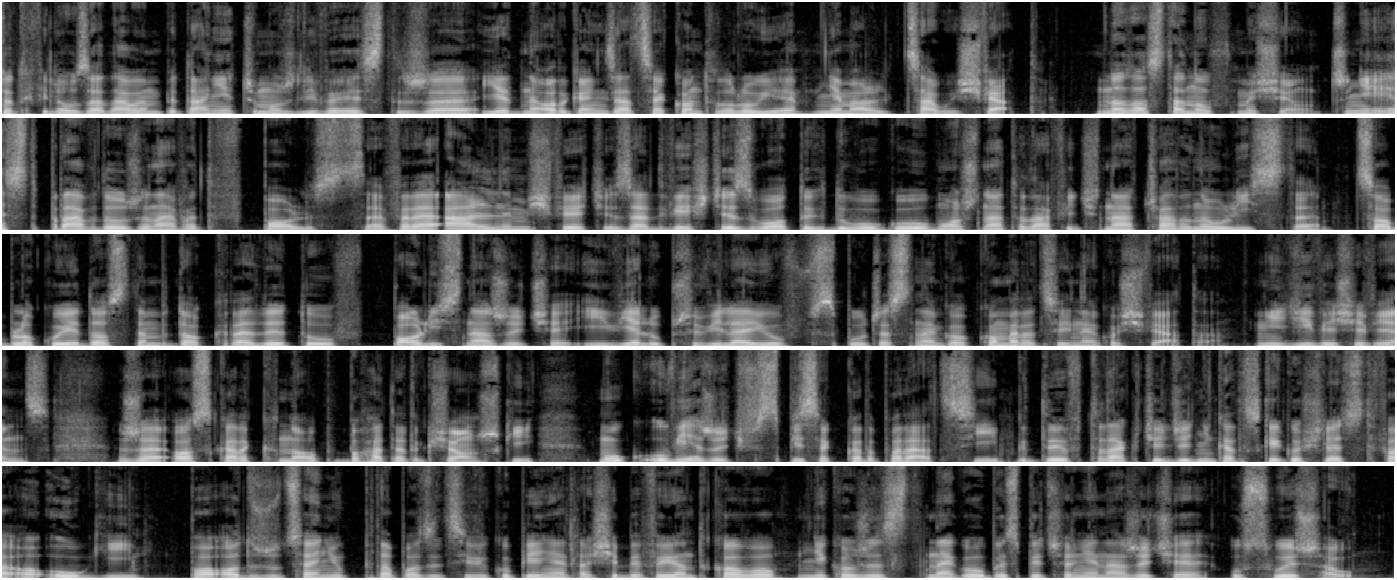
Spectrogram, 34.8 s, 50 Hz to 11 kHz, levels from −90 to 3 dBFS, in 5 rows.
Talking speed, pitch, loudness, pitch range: 145 wpm, 100 Hz, -20 LUFS, 95-110 Hz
